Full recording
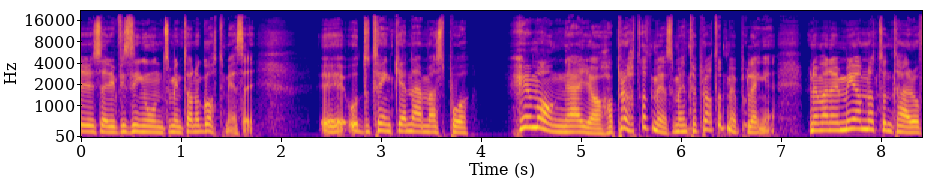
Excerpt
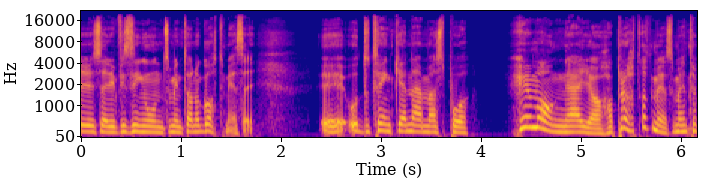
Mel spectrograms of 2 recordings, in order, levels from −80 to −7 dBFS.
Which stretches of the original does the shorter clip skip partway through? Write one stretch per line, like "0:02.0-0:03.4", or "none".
none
